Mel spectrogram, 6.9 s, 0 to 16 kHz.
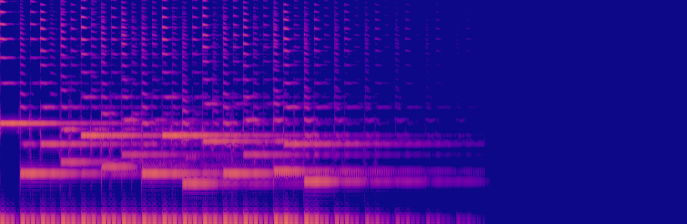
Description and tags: Synah loop 148 bpm, key of D
Made by me, in key of D. Please link to what you used it for in the comments. Thank you ^~^
Caustic-3, lead, synth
